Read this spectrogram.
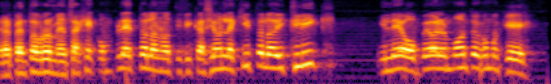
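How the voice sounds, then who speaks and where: A brisk, high-voiced man in his thirties, Mexican Spanish accent evident, shares a personal story from the pulpit. He animatedly plays out the thoughts running through his head.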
